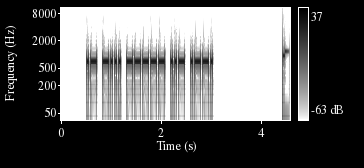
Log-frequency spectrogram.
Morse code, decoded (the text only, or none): AB0UP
